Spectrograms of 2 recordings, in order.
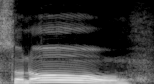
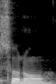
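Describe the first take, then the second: First: The vowel is drawn out about three times longer. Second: The vowel is said at normal length.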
